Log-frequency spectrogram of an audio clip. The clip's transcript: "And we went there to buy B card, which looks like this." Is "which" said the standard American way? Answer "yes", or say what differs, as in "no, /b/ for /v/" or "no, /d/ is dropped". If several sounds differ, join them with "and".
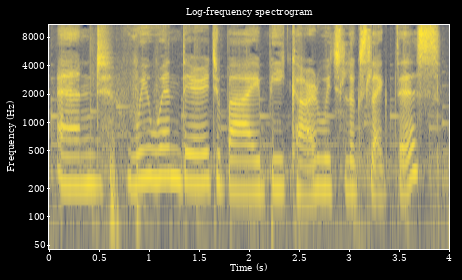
yes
